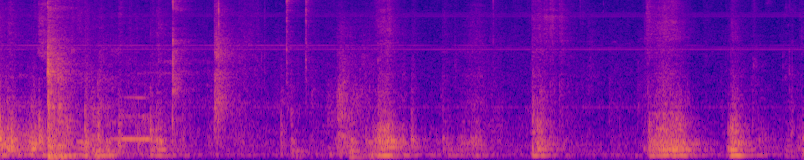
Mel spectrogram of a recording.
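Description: Irregular knocks, shuffles and scrapes of people standing up among metal folding chairs and walking on a hard floor.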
